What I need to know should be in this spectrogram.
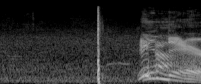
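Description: A ball smacks into a catcher's mitt.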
